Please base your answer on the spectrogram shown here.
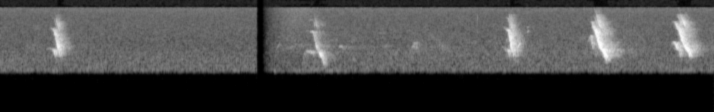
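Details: Five brief, shrill Alpine chough calls, each a quick falling whistle, spaced irregularly with a short break near the middle and the last two loudest, over a faint steady background hiss.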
